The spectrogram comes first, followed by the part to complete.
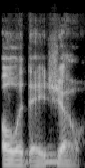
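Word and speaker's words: Oladejo: I said it wrong last week. It's Ola Dejo according to Robbie Stanley.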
